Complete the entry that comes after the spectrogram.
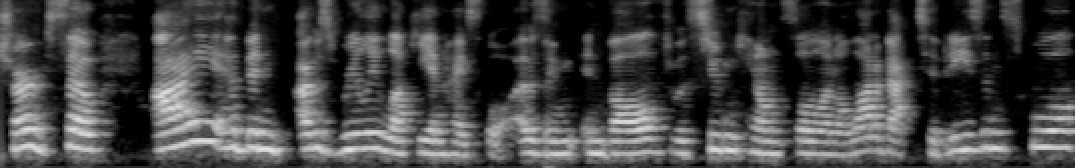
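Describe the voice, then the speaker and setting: Somewhat breathy and fairly high-pitched, a woman talks at a fairly quick pace with ordinary pitch variation in a Midwestern American accent. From Kansas, Emporia. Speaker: community relations manager. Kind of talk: interview.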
